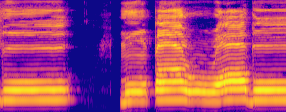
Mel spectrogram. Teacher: قوف رو زبر قر، مقر، رو کے اوپر زبر ہے، رو زبر رو، مقر رو، با کے اوپر پیش ہے، آگے واؤ ساکن ہے، واؤ ساکن ہو اور اس سے پہلے حرف پہ پیش آ جائے تو پہلے والا حرف جب واؤ ساکن کے ساتھ ملے گا تو ساتھ ساتھ ایک الف کے برابر لمبا بھی ہوگا۔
